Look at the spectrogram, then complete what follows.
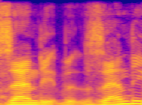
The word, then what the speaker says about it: Xandy: Rose was a tall brunette with a sharp nose and pleasant-looking disposition, whereas Zandy is spelled Xandy, by the way.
